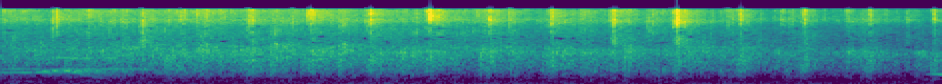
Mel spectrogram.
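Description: Applause from an audience welcoming guests at a church service: steady, dense clapping throughout at a moderate level.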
